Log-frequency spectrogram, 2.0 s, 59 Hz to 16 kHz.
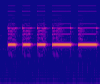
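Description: A microcontroller's small speaker beeps Morse code at one steady pitch: three short tones, then two long ones (dot dot dot dash dash), the digit 3. This is the queried board sending its own address as the first part of its reply.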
